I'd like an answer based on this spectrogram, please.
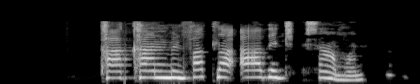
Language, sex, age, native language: Icelandic, male, 8, Icelandic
